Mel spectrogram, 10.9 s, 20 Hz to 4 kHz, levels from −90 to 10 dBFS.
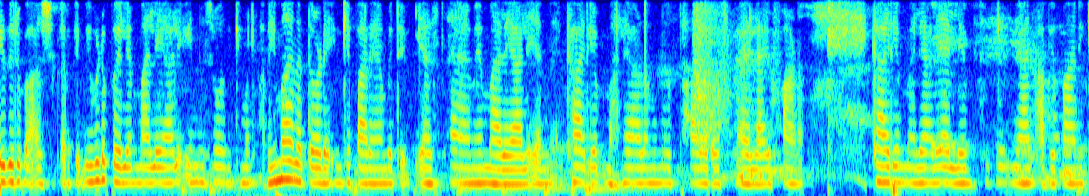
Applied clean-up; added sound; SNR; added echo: none; Tap; 19 dB; none.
